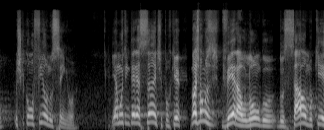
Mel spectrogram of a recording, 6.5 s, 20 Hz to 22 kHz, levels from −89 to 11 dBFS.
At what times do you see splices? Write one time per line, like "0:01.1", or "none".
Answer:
0:02.2
0:03.7

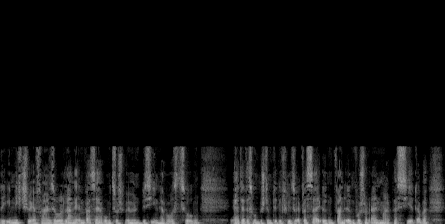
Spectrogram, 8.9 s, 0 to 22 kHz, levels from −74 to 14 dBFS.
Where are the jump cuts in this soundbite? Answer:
none

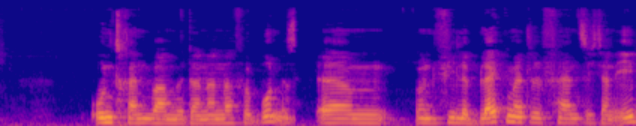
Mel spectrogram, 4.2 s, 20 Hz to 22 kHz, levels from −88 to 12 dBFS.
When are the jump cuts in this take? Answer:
0:02.0

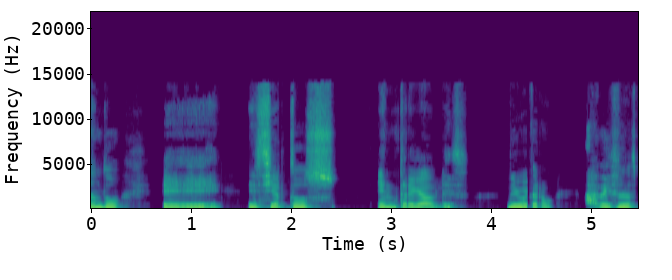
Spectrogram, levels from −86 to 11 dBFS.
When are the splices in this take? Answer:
0:04.4

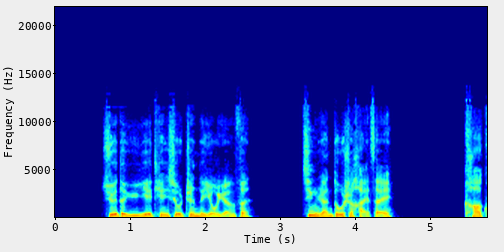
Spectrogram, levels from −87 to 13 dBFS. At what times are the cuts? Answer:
none

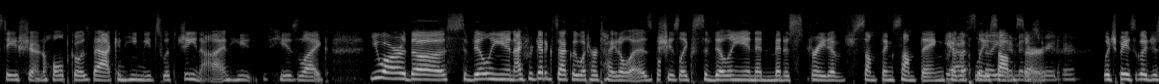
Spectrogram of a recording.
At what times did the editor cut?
0:06.6

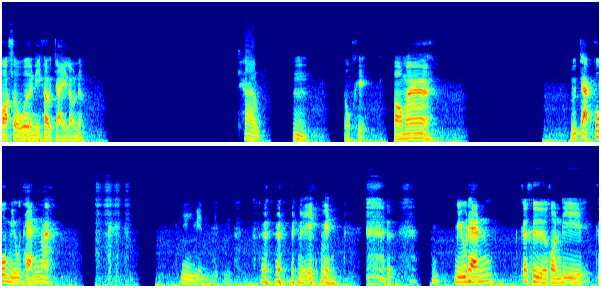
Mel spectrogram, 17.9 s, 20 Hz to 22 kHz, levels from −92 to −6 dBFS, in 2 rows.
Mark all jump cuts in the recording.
0:05.8
0:14.7

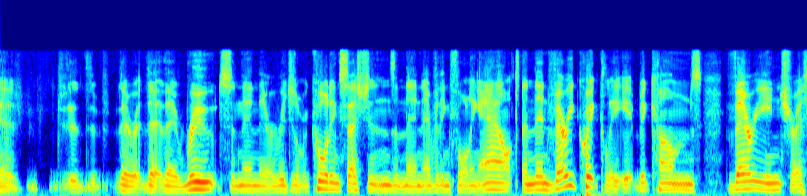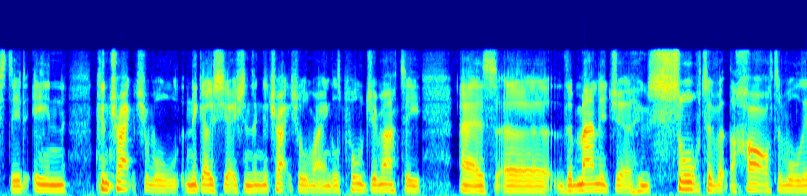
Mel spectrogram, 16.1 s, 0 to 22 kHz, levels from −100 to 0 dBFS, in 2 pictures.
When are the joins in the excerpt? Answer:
none

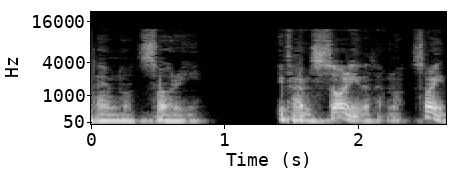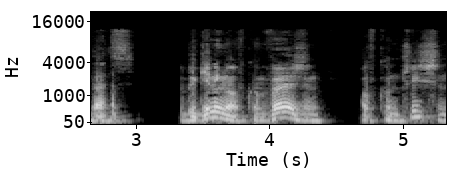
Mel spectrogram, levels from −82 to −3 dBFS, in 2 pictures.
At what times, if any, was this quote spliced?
0:01.2

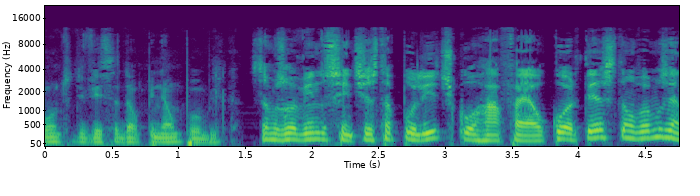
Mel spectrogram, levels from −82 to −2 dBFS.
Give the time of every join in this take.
none

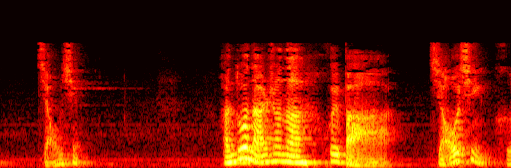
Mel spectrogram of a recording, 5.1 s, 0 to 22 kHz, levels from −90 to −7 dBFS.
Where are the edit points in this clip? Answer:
none

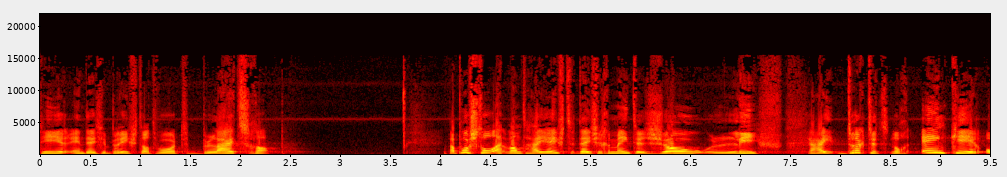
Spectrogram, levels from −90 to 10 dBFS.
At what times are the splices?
0:04.6
0:07.7

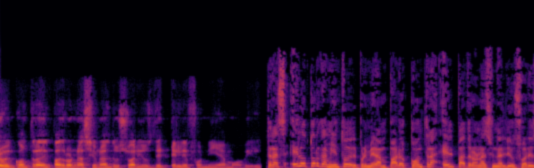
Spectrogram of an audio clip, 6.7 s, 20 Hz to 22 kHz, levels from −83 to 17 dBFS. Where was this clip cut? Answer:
0:03.3

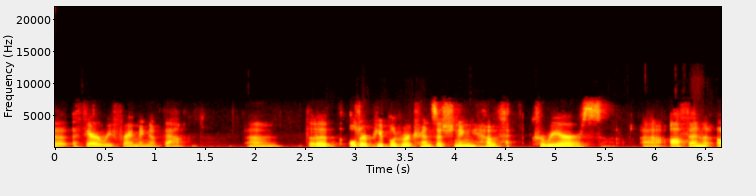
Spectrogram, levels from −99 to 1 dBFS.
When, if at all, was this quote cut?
0:02.4
0:04.7

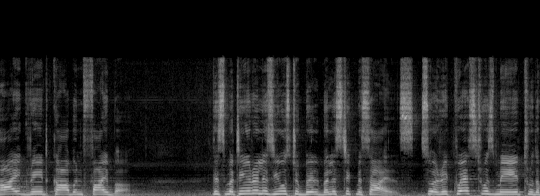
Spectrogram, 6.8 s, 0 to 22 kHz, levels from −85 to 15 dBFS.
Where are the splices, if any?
none

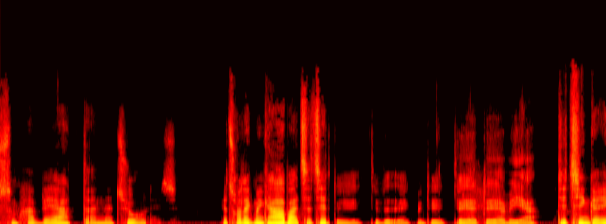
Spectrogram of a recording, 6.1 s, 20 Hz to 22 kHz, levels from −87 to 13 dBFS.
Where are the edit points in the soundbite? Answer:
0:03.3
0:04.6

